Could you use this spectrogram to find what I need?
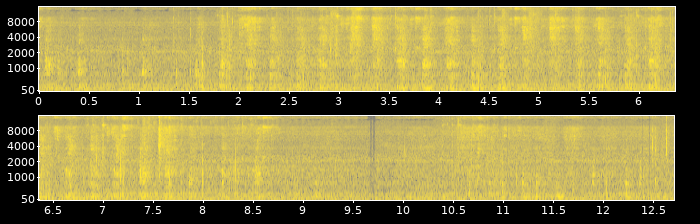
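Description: Footsteps run over concrete.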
